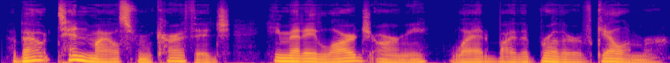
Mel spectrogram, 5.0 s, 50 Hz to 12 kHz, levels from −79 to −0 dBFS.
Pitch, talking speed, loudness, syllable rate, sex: 110 Hz, 190 wpm, -20 LUFS, 5.4 syllables/s, male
